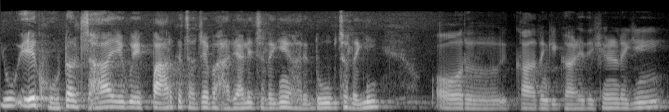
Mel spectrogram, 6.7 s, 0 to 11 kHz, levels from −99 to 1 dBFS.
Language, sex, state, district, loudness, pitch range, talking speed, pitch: Garhwali, male, Uttarakhand, Tehri Garhwal, -28 LUFS, 130-155 Hz, 215 wpm, 140 Hz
